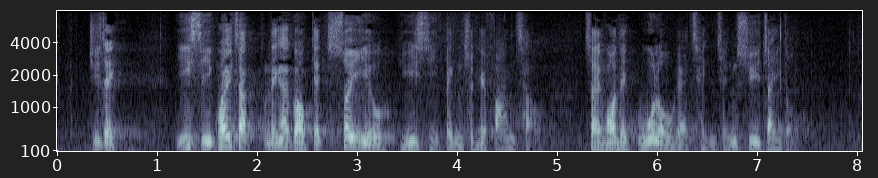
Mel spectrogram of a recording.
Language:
Cantonese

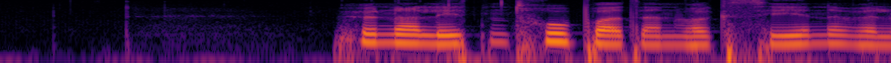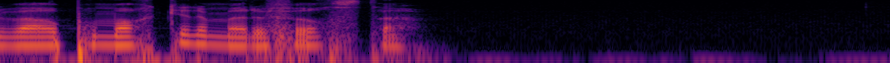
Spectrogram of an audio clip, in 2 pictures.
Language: Norwegian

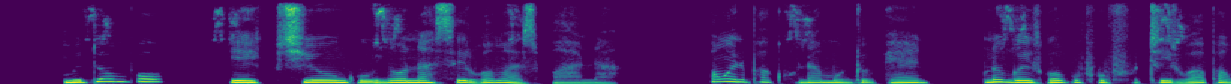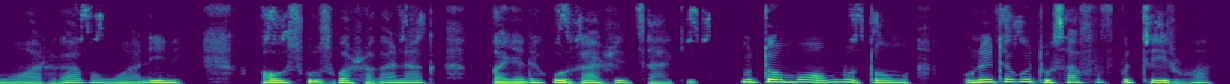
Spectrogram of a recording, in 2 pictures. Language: Ndau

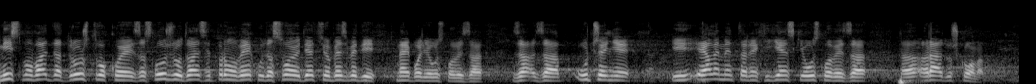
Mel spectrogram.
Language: Serbian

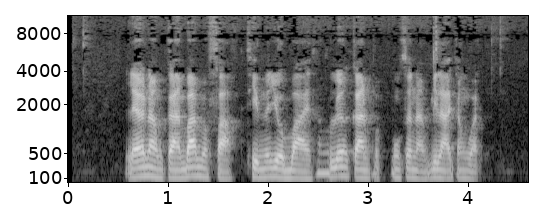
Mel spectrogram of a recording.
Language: Thai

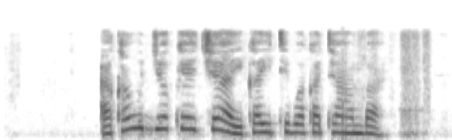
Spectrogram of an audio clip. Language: Ganda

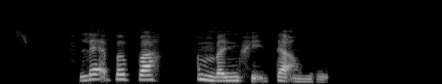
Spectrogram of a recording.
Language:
Ngomba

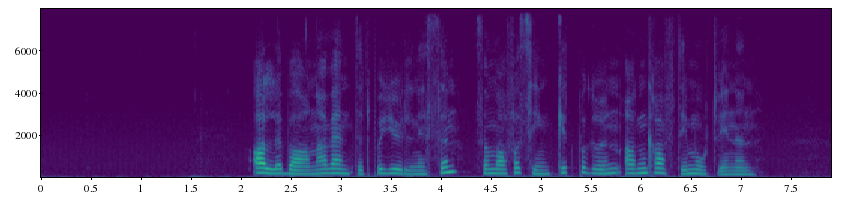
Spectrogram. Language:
Norwegian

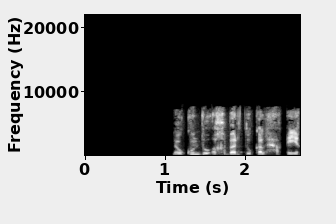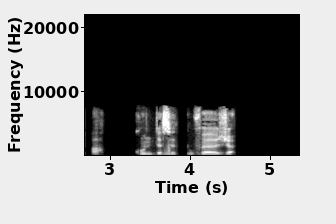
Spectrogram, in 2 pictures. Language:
Arabic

